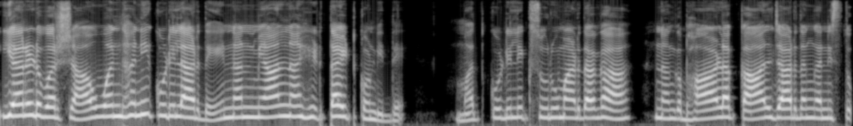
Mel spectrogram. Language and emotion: Kannada, sad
